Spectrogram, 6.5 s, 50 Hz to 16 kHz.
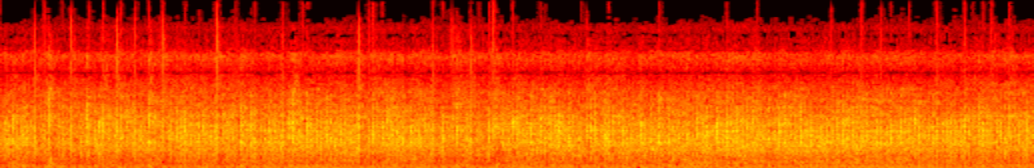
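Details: Pony start motor of a late-1940s/early-1950s Caterpillar D6 cable dozer, a barn find sitting for years: it buzzes at a fast, steady rate with rattly mechanical chatter, started and running.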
